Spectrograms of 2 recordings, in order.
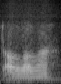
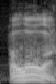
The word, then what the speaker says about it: Ollila: It's pronounced Ollila. Ollila.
